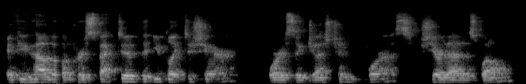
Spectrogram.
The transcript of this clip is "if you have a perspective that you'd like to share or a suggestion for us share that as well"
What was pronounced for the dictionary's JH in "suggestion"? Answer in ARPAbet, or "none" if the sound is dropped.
JH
